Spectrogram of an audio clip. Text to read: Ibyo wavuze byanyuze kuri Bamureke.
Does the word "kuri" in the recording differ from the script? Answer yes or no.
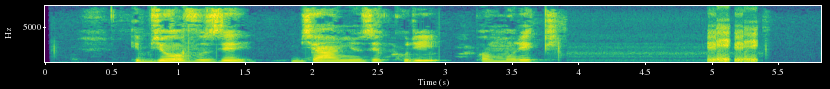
no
